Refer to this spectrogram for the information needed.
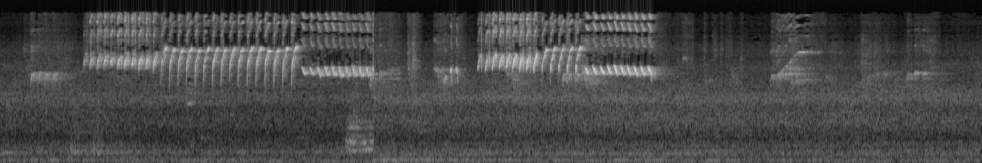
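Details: Yorkshire canary training song arrives in two bursts, each a dense buzzing trill followed by a sharper rattle, separated by a quiet gap. Steady low noise and a brief lower-pitched sound in the middle run underneath.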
